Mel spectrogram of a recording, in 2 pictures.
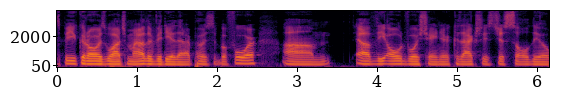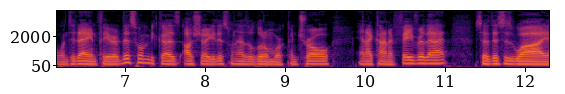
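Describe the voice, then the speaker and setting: Male hobbyist tutorial host, informal and rambling, smooth clear tone, mid pitch, close dry sound. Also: no room sound. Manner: informal, rambling, talking through a demonstration. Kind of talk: casual unscripted product walkthrough.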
